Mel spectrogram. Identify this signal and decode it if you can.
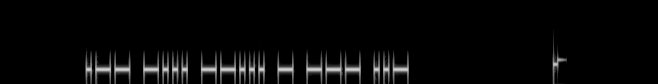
Morse code, heard as a keyed tone, about 25 wpm, 700 Hz. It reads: WB7TOU
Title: USA Call Signs Repeated 2x 25wpm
